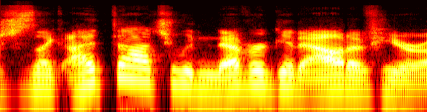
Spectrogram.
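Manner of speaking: ordinary delivery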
